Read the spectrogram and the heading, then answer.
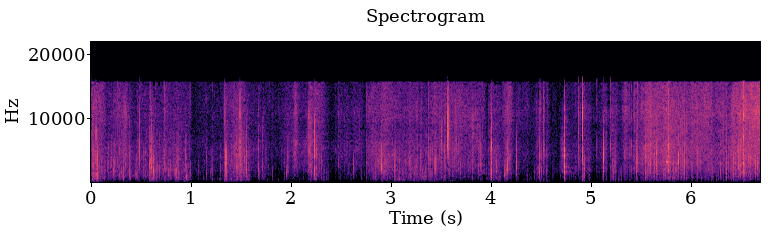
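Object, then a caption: Metallic quilted nylon bag. Long nails and fingertips tap and scratch across a medium gold metallic quilted nylon puffer-style bag, soft and padded, lying flat on a table. The shiny foil-like surface gives a dense, bright, crinkly patter like rain, with quick dry ticks and almost no low end or ring.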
